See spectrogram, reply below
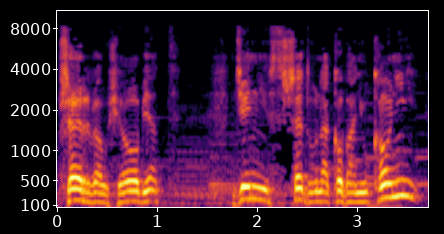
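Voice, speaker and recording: A man reading epic verse slowly and in a measured way for an audiobook. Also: fairly high pitch, lively intonation, dark tone, soft background music.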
